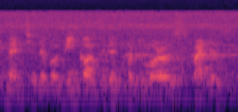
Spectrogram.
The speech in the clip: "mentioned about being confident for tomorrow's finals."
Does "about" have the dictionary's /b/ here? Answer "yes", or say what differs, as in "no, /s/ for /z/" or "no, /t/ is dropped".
no, /b/ is dropped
